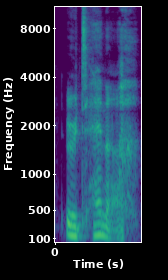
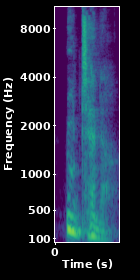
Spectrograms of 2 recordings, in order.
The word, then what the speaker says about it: Utena: Of, the protagonist and title of this show, Revolutionary Girl Utena. Utena. Utena? Utena.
